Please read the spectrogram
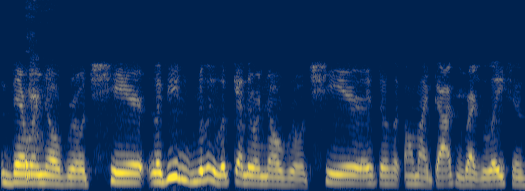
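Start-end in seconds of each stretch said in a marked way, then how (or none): none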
